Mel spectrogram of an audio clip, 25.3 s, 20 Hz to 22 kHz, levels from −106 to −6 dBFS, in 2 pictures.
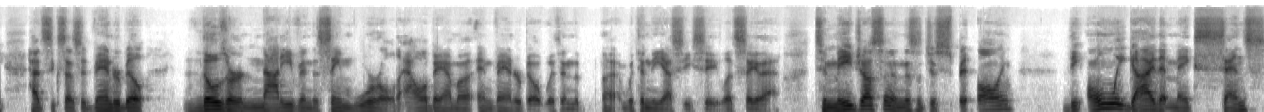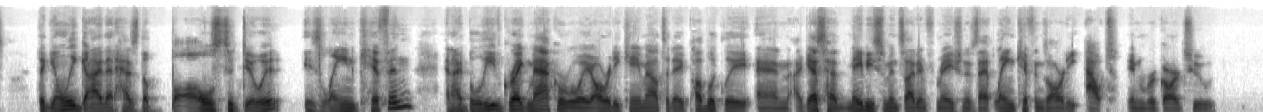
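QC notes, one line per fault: No faults found in this speech recording.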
